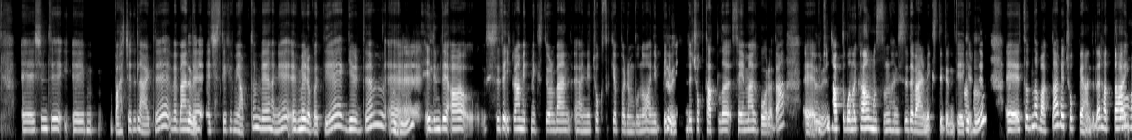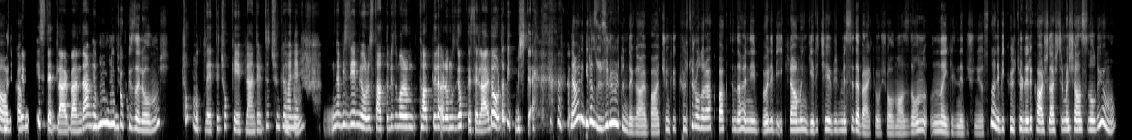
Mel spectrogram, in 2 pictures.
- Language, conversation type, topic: Turkish, podcast, Komşuluk ilişkilerini canlı tutmak için hangi küçük adımları atabiliriz?
- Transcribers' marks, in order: chuckle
